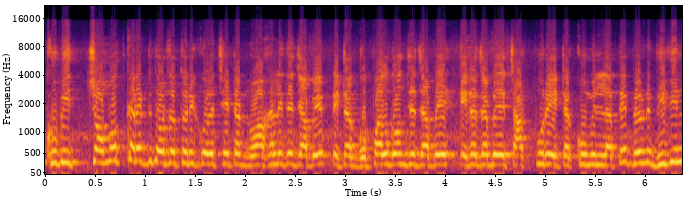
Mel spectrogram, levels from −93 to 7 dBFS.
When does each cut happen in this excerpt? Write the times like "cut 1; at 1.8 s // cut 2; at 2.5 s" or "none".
cut 1; at 2.9 s // cut 2; at 4.1 s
